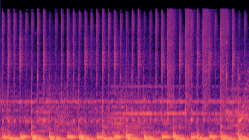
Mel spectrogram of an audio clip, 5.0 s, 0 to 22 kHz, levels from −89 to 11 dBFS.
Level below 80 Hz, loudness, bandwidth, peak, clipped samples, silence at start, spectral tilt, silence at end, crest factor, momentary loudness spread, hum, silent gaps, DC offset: -20 dBFS; -18 LUFS; 17 kHz; -4 dBFS; under 0.1%; 0 s; -5.5 dB/octave; 0 s; 12 dB; 2 LU; none; none; under 0.1%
